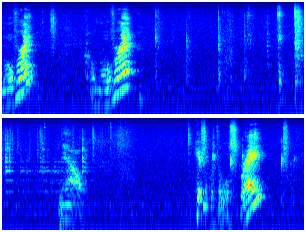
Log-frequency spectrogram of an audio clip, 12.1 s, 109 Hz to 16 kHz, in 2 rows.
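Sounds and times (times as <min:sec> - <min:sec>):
comb scratching through hair: 0:11.6 - 0:12.0.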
